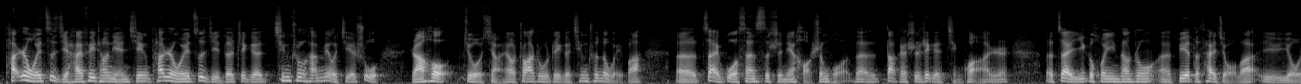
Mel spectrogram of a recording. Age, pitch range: 50-69, 115-170 Hz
